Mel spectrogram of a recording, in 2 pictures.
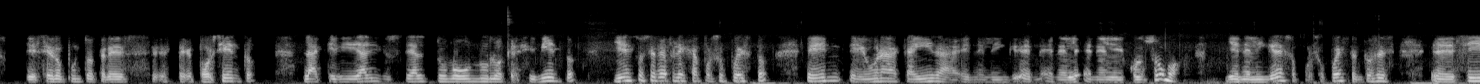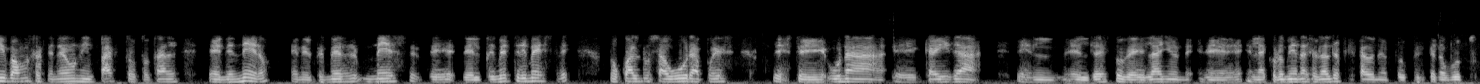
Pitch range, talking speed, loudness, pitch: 115-140 Hz, 165 wpm, -19 LUFS, 125 Hz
